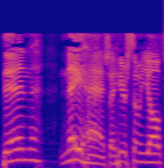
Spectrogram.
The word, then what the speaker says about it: Nahash: Say it again, Nahash.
